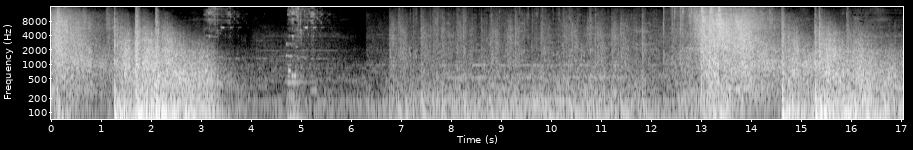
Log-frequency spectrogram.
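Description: Weapon fire rumbles against a turret in the BattleTech video game: heavy booming blasts with a long roar, a mechanical drone through the middle, then another loud burst near the end, with no talking.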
